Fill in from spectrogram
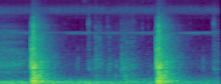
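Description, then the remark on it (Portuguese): Two firm knocks on a window, spaced about a second apart, each a short sharp thud, with a faint steady hum in the background and no voices. “Na data combinada, a moça ouviu batidas na janela.”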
